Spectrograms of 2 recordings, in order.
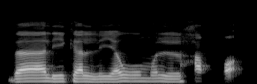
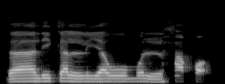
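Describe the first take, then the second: First: It is read slowly, holding the final consonant. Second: It is read quickly, without holding the final consonant. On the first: The speaker calls it right. "kalau bacanya pelan-pelan akan kelihatan" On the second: The speaker calls it wrong. "itu kan terlalu cepat"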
